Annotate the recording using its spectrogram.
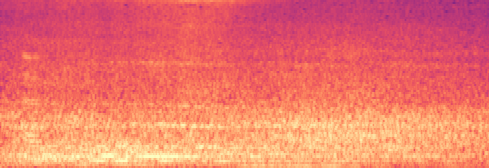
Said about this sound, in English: I am currently at the train station.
